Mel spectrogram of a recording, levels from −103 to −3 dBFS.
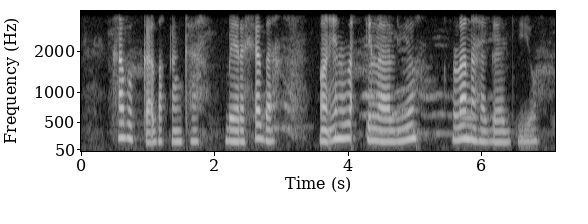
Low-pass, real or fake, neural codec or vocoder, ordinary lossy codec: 3.6 kHz; real; none; none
